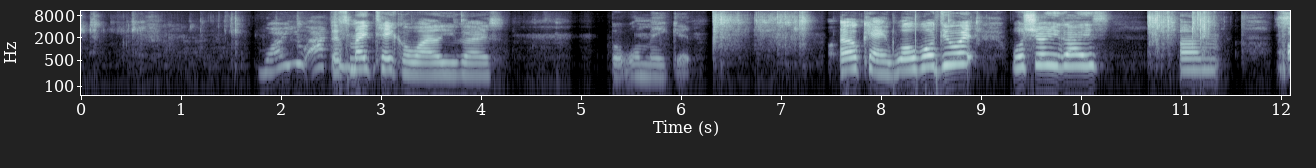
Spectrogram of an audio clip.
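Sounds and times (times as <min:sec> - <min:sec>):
plastic toy track clicks and rustles: 0:00.0 - 0:01.7, 0:06.3 - 0:07.4, 0:10.6 - 0:11.4
child speaking: 0:01.8 - 0:04.2, 0:05.3 - 0:06.1, 0:07.5 - 0:10.3, 0:11.0 - 0:11.4.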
